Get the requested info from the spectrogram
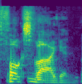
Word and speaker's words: Volkswagen: You said it. You actually said it wrong. It's Volkswagen. – Volkswagen. Yes. Guten Tag. – V is pronounced like an F.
